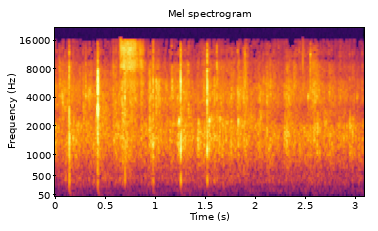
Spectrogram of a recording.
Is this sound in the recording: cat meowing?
no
